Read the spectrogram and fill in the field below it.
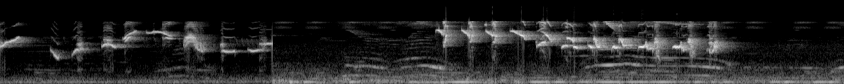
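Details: Oriental magpie-robin (kacer) in heated song, played to provoke silent kacer; varied whistled phrases, a brief pause, then a burst of rapid repeated sharp notes and rich warbling over a faint low hum.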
